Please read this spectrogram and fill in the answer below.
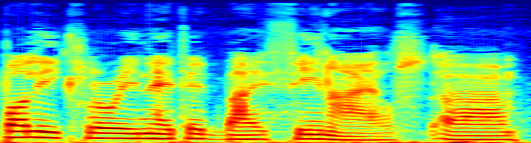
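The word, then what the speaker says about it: polychlorinated biphenyls: trichloroethane pcbs i said it wrong before call polychlorinated by phenyls ddt as i said was used as a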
